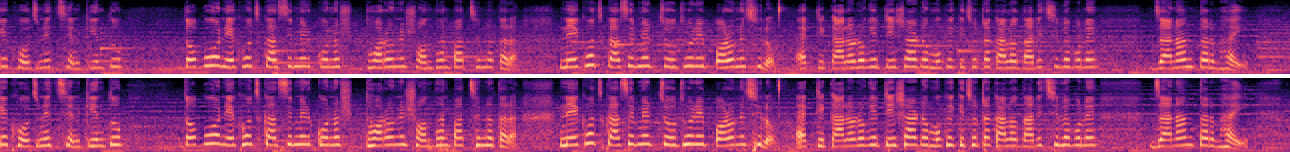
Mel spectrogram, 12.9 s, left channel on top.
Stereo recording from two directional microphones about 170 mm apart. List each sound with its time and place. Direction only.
0.0 s a woman's voice: 40° right (ahead or behind)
